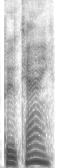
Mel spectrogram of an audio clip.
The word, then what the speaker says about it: Bucket: Uh, it's pronounced bouquet.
